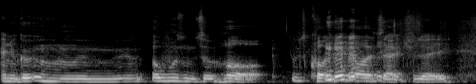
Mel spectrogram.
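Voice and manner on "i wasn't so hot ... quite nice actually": regal, upper-class English voice. Mocking the listener's update on wearing shorts for a day, in a Prince Charles voice. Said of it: "[name] is Prince Charles in this".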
